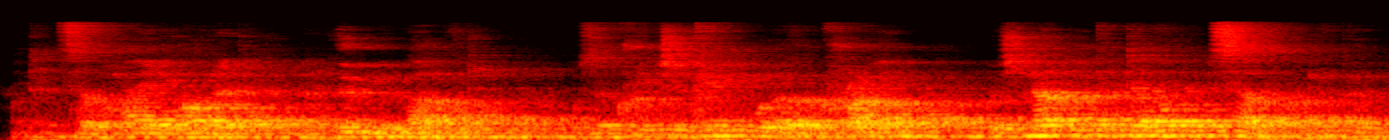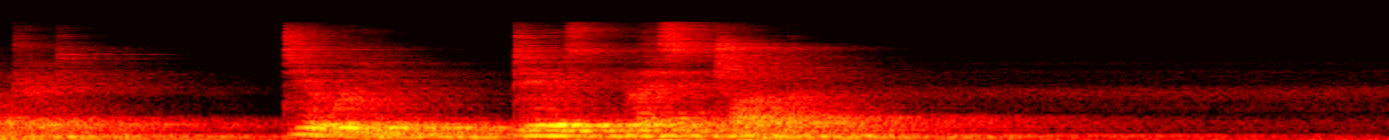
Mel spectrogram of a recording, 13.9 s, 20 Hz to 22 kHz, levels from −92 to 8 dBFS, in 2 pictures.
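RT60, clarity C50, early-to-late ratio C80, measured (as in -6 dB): 2.5 s, -3.5 dB, -0.5 dB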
